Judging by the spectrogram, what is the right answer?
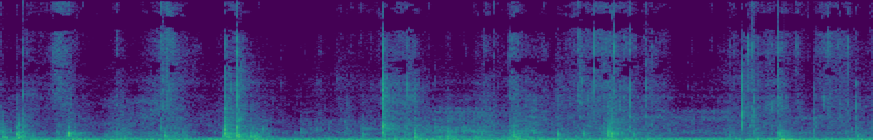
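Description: Scattered light clicks and taps of plastic dolls and toy pieces being handled and set down, over a steady low hum.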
